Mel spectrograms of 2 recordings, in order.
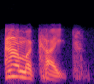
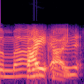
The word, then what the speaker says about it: Amalekite: Yeah, just like when she wants to pronounce the word Amalekite, she goes Amakite. – Yeah. – And David was fighting the Amakites. – Mm-hmm. – No, Dr. Paula, no. It's a Amalekite.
